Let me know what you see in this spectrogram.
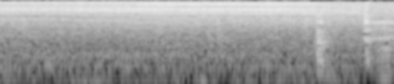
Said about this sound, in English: You'll feel a little bit windy because I'm putting gas in the stomach.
